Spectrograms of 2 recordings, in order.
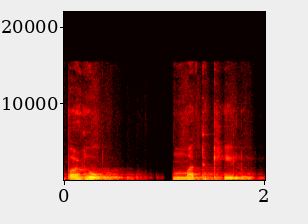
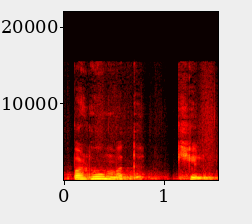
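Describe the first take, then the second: First: "पढ़ो" set apart, then "मत खेलो" together; pause after पढ़ो. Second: "पढ़ो मत" grouped, then "खेलो" set apart; pause after मत. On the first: Teacher reads the first example sentence to pupils, pause after पढ़ो. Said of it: "विराम चिन्ह लग रहा है". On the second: Teacher reads the second example sentence to pupils, pause after मत. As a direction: join मत to पढ़ो, break before Khelo. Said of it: "उनसे दोनों का अर्थ". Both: Shown as a demonstration.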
